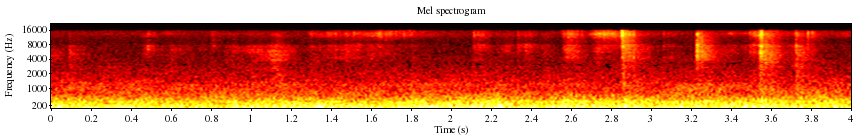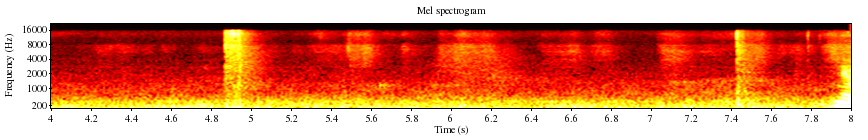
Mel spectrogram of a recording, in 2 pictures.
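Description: Faint handling sounds of tape being pressed onto thin wooden dollhouse roof pieces: scattered small clicks and rustles, with one sharper click about five seconds in.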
